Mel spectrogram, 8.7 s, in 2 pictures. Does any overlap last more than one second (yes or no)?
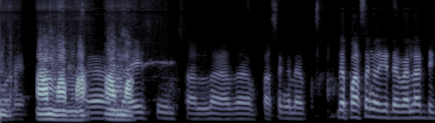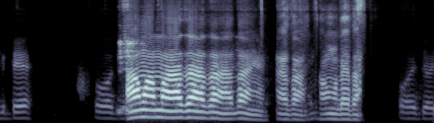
no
